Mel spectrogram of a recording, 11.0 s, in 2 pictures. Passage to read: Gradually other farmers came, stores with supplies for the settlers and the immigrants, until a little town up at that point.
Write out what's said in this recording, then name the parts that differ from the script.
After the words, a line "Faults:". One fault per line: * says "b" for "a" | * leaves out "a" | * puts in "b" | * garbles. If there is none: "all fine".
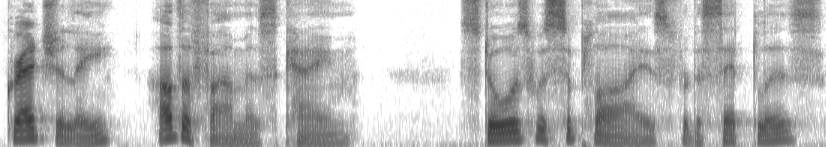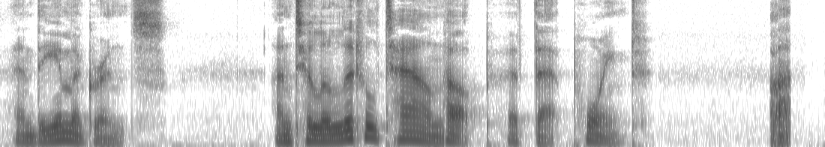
Gradually other farmers came, stores with supplies for the settlers and the immigrants, until a little town up at that point.
Faults:
all fine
